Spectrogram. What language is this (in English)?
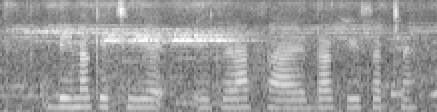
Maithili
